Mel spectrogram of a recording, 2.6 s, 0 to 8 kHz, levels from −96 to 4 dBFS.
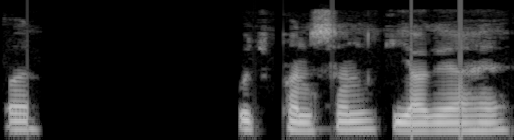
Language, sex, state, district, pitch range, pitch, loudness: Hindi, male, Bihar, Lakhisarai, 130-145 Hz, 140 Hz, -26 LUFS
